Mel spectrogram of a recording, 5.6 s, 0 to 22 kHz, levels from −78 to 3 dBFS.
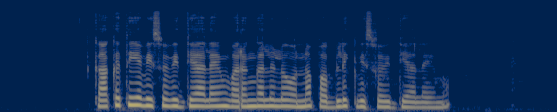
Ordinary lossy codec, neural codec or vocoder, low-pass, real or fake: none; none; 14.4 kHz; real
